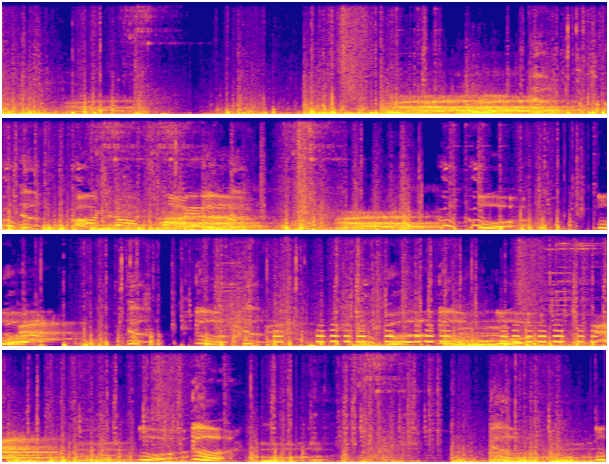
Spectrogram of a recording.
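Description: Weapons clash and clang in a busy battle.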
